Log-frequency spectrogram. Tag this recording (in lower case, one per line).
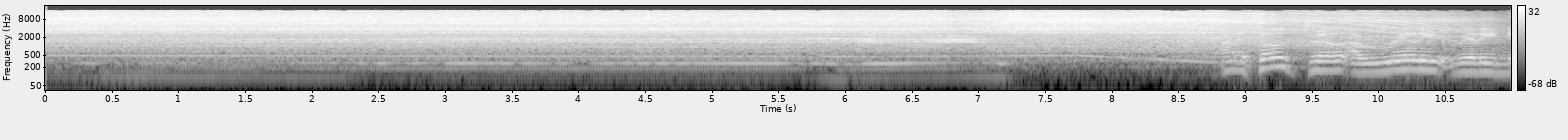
tools
speech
